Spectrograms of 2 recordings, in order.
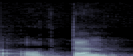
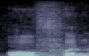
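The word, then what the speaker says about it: often: ऑप्टन है दोस्तों आपका, ऑप्टन जिसे ऑफन आप बोलते हैं, प्रोनाउंसिएशन आप जिसका ऑफन करते हैं वो आपका ऑप्टन है। ऑप्टन भी आप लोग ऑप्टन ही बोलते हैं, ऑफन होगा।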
